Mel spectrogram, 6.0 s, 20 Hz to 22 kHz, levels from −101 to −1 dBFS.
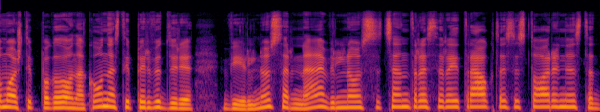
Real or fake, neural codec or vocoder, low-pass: real; none; 14.4 kHz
